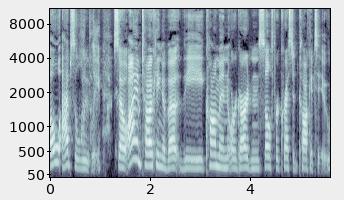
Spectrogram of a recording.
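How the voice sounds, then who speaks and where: A woman with a plain, everyday voice, medium pitch, ordinary pitch variation and a moderate pace. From Canada (Vancouver). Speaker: writer and musician. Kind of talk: casual chat.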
